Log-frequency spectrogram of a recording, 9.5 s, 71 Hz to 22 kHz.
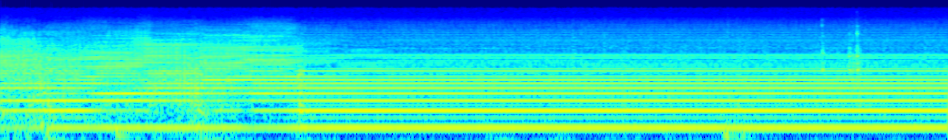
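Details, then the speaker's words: Hammarlund SP-600 communications receiver gives a loud steady hum with buzzy overtones and hiss, no station received; the owner suspects another failed capacitor, and the fault is not yet found. "Doesn't sound right, does it? Does not sound right. For all I know, another capacitor has failed in this radio, and you know, I haven't caught up with that yet."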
